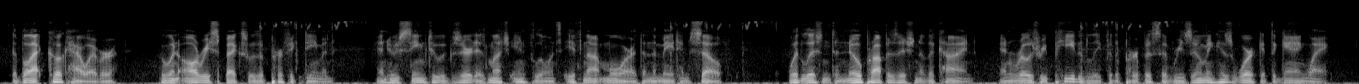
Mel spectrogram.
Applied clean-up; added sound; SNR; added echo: neural mask model Resemble Enhance denoiser.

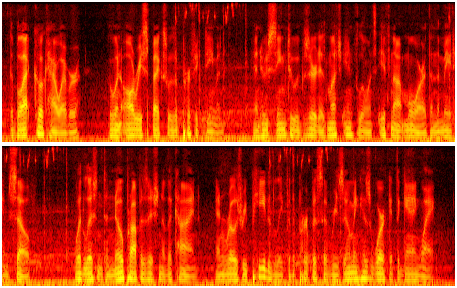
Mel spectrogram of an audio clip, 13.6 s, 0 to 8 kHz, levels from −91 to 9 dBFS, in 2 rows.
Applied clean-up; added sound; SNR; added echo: none; Printer; 11 dB; none.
